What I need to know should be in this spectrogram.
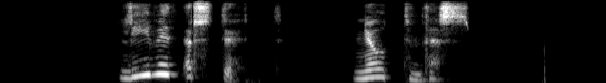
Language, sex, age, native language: Icelandic, female, 30-39, Icelandic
